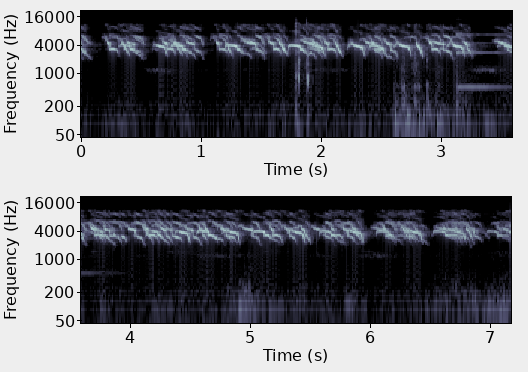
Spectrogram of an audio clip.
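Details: Hen's chicks left without their mother call out in shrill, high-pitched cheeping, a busy overlapping stream of quick peeps broken by one short pause and a faint click.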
